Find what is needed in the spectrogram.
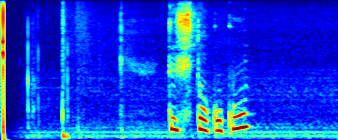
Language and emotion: Russian, angry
